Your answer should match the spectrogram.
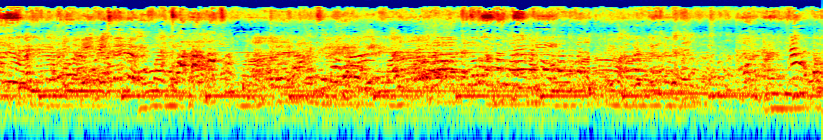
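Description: Many people chattering at once, no single voice standing out, with music playing underneath that has a repeating low bass line.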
